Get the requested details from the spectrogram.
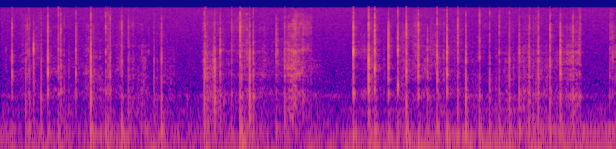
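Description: Long acrylic nails tap and scratch the surface of a single US one-dollar paper bill held up in the air. The result is a rapid, uneven run of crisp, dry clicks with bright papery scratching and crinkling between them, each tap dying away almost instantly over a low background hum.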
